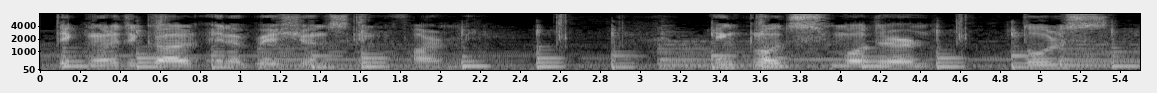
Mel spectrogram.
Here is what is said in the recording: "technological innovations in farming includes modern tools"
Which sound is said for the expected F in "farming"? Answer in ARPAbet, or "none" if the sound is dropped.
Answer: F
